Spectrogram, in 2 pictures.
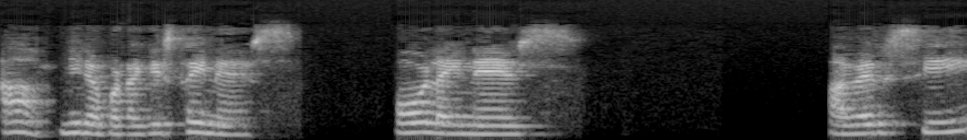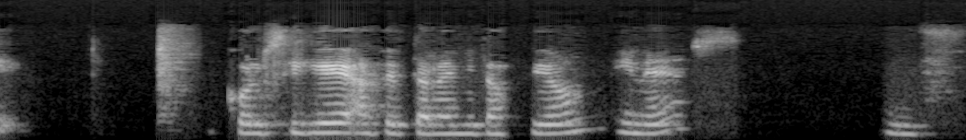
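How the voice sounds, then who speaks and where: A woman talks at a very slow pace with a fairly high pitch and a monotone, flat intonation. Her pauses are long and frequent. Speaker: co-host of parenting talk. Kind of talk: casual chat.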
